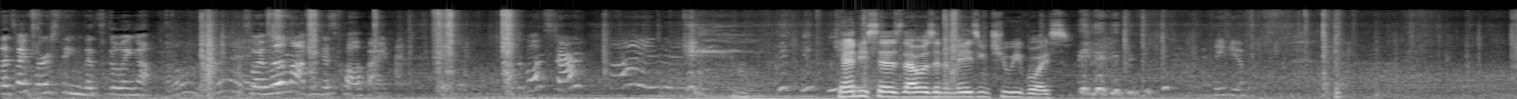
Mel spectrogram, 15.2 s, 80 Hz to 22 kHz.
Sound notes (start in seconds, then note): 6.5 laughs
